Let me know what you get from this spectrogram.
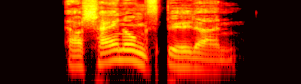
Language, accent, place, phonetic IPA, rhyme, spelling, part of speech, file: German, Germany, Berlin, [ɛɐ̯ˈʃaɪ̯nʊŋsˌbɪldɐn], -aɪ̯nʊŋsbɪldɐn, Erscheinungsbildern, noun, De-Erscheinungsbildern.ogg
- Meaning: dative plural of Erscheinungsbild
